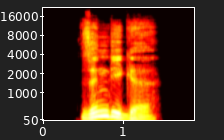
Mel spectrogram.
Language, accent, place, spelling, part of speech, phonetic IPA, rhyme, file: German, Germany, Berlin, sündige, verb, [ˈzʏndɪɡə], -ʏndɪɡə, De-sündige.ogg
- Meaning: inflection of sündigen: 1. first-person singular present 2. singular imperative 3. first/third-person singular subjunctive I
